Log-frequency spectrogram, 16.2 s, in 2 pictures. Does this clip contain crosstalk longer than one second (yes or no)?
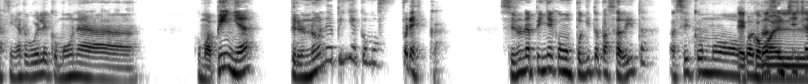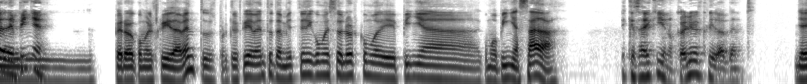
yes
